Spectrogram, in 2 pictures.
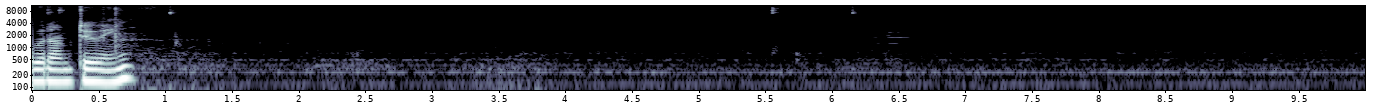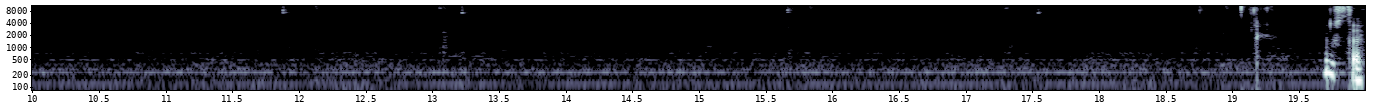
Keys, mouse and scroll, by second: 0.3 n, 0.8 click, 5.9 click, 11.9 middle click, 13.0 click, 15.6-17.1 middle drag, 17.3 click, 18.7 middle click.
